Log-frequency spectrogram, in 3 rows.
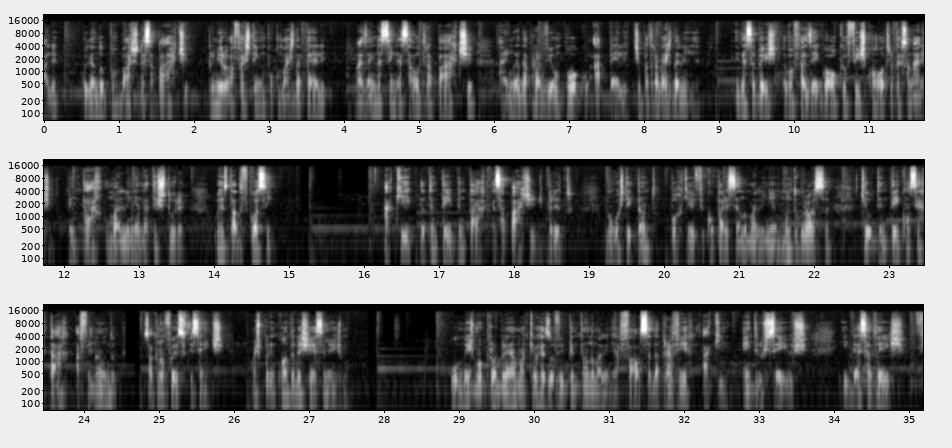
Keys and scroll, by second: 2.6 g, 3.6 g, 6.5 a, 9.1 ctrl+z, 10.6 ctrl+z, 11.4 ctrl+z, 19.2 Tab, 22.8 s, 24.0 s, 24.9 s, 26.4 a, 27.4 Tab.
